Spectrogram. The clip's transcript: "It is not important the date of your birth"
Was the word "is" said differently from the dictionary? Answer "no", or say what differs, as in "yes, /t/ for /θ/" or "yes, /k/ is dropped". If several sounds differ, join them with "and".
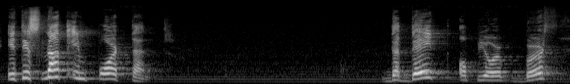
yes, /s/ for /z/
